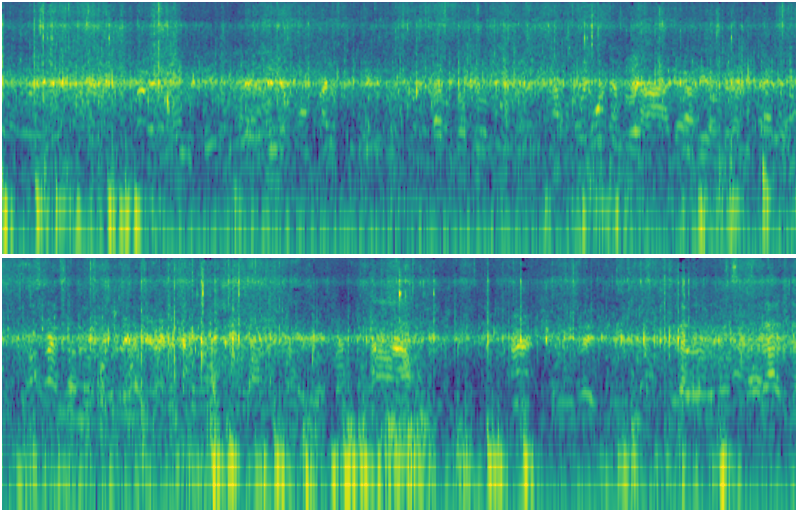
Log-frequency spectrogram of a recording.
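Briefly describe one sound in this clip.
Men and women chatter together outdoors.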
